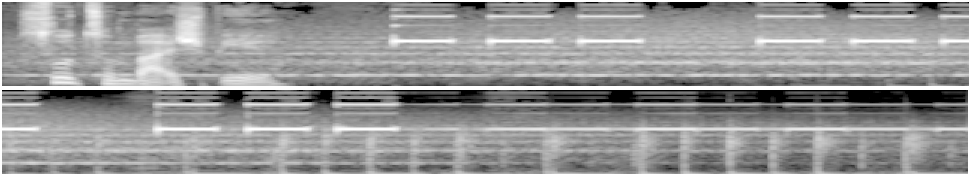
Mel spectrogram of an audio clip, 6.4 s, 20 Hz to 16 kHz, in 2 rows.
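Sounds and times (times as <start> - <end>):
speech: 0.1 - 1.2
railway collision warning alarm with sharp high electronic beeps: 1.3 - 6.4
rhythmic clattering: 2.6 - 6.4.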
